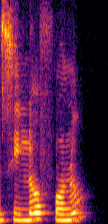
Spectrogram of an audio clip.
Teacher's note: la fricativa alveolar sa en xilófono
